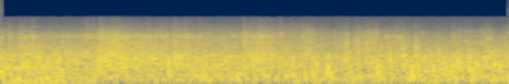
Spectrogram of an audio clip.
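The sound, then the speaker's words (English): A loud, deep explosion of a fused bundle thrown into a mine rumbles on without a break, a dense roar of blast with rocks and snow tumbling down the hillside, filling the whole stretch with no voices. “Suddenly, there was the sound of an explosion.”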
